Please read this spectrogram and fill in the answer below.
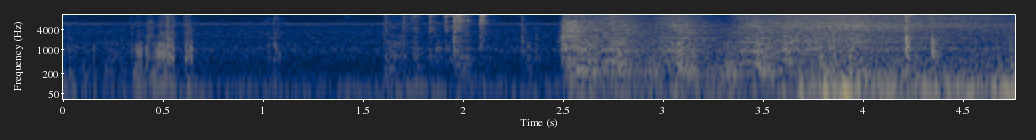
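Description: Honda Acty kei truck's small three-cylinder engine started: a few quiet clicks and cranking, then it catches about halfway through and runs steadily, getting louder about a second later.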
